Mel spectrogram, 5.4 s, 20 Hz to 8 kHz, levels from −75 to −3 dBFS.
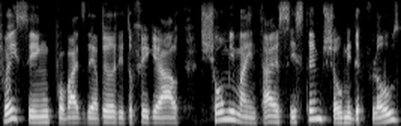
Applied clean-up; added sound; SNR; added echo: none; none; none; none.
